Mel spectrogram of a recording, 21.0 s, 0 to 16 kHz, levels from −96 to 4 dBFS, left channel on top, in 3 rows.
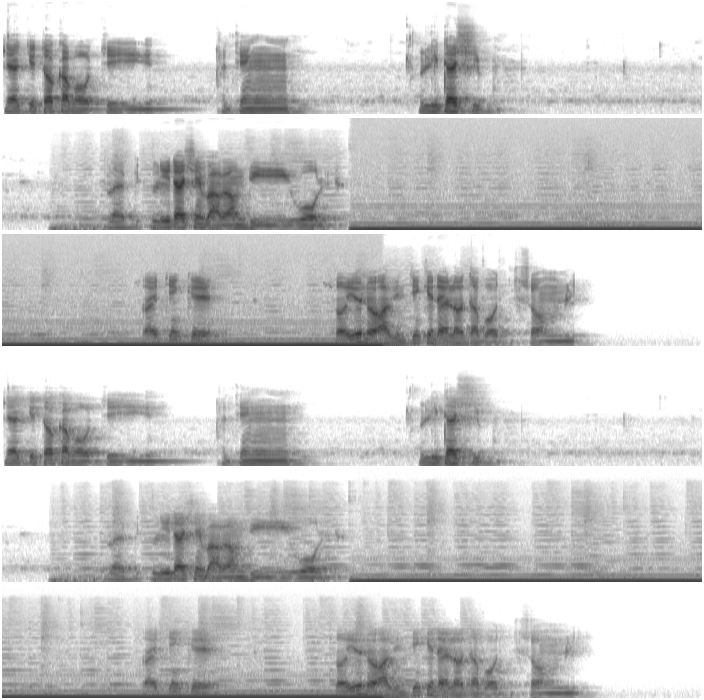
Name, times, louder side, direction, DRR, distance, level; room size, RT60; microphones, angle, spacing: voice 1, 0.0-1.8 2.1-3.0 4.2-5.0 8.0-10.4 15.4-16.3 17.3-19.7, left 4 dB, 80° left, 1.3 m, -29 dB
sound 1, 7.5-18.7, equal, 25° right, 7.2 m, -46 dB
sound 2, 10.5-17.8, left 2 dB, 60° left, 0.8 m, -26 dB
16.0 x 14.0 x 5.8 m
head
